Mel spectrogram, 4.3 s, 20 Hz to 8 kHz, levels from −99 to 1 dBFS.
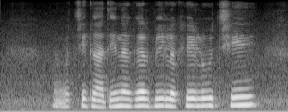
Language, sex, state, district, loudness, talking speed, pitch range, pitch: Gujarati, female, Gujarat, Gandhinagar, -15 LUFS, 70 wpm, 175-195 Hz, 190 Hz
